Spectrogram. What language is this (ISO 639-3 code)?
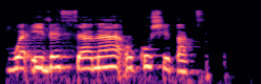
ara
